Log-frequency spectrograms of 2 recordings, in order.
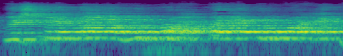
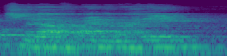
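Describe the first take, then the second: First: It is recited loudly, almost shouted. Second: It is recited softly and quietly. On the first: It may disturb people who are sleeping. The speaker calls it wrong. "Gak perlu diteriakkan" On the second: Only nearby people can hear it. The speaker calls it right. "hendaklah pelan-pelan saja ... Kan cukup begitu ya"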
